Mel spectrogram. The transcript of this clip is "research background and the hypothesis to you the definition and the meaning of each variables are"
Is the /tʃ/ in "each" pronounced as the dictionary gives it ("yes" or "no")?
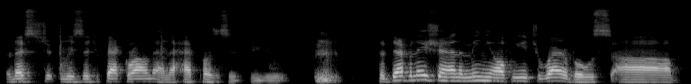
yes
